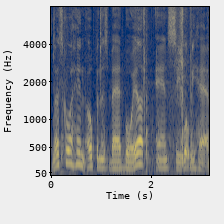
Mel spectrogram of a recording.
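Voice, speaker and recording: Amid noticeable background noise, a man with an American accent speaks in a fairly high voice with lively intonation. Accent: Texas accent, stronger when speaking slowly. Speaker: YouTuber reviewing products. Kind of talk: unboxing video. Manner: casual, chatty.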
